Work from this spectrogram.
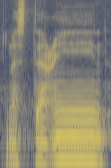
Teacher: Nasta'in, padahal ain belum ke hidung. Yang ke hidung itu adalah nun sukunnya, ujung ya. Ketika sukun pada wakaf nun itu.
